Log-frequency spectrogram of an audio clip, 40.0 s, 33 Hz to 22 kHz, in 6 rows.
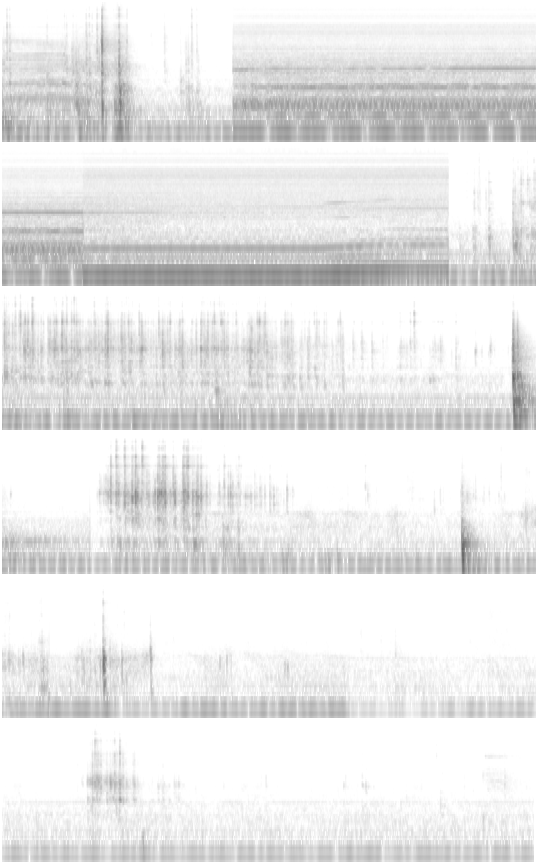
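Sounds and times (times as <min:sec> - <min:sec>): low hum: 0:02.9 - 0:12.3.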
